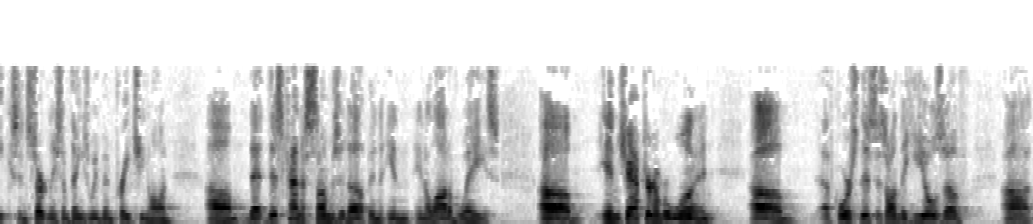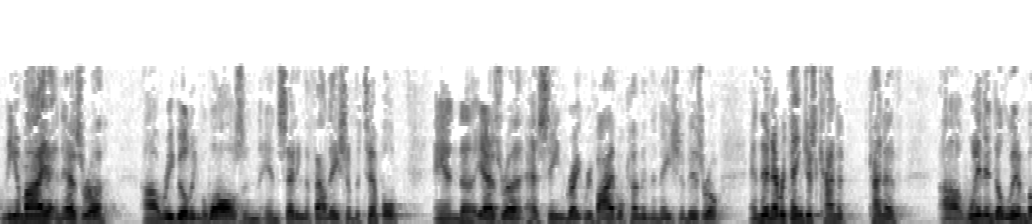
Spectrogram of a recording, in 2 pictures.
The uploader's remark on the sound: Ketha Heights Baptist Church ~ Live Broadcast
